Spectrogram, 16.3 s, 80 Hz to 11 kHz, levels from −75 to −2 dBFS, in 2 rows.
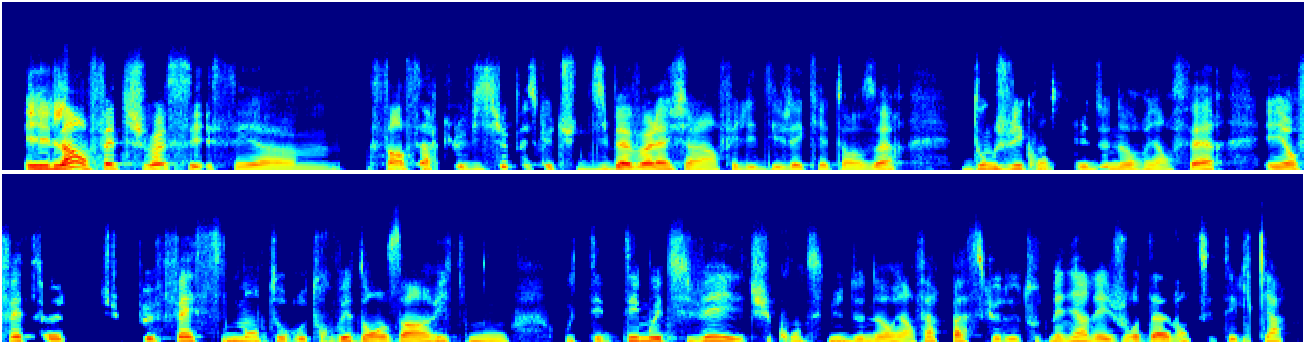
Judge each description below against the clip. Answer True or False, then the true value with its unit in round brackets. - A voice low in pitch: False (190 Hz)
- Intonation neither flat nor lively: True (4.1 semitones)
